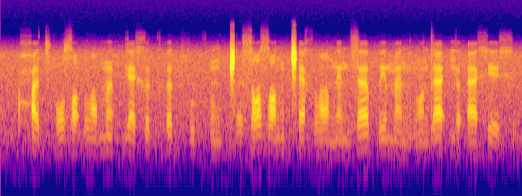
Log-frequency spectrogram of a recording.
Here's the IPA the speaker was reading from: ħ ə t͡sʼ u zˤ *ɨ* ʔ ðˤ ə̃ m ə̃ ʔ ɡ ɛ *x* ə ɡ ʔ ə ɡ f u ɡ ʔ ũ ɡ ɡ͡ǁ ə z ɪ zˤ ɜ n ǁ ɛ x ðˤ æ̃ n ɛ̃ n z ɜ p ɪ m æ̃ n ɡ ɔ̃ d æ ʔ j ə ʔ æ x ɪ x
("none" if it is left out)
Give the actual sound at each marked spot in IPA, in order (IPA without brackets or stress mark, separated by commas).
ɛ, x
